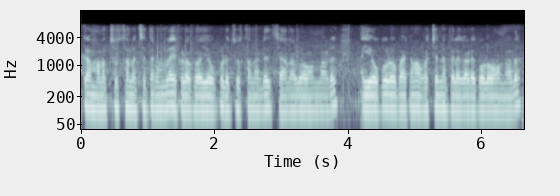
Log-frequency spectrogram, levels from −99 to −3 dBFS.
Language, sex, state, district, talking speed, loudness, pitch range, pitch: Telugu, male, Andhra Pradesh, Anantapur, 155 wpm, -18 LUFS, 105-110 Hz, 110 Hz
